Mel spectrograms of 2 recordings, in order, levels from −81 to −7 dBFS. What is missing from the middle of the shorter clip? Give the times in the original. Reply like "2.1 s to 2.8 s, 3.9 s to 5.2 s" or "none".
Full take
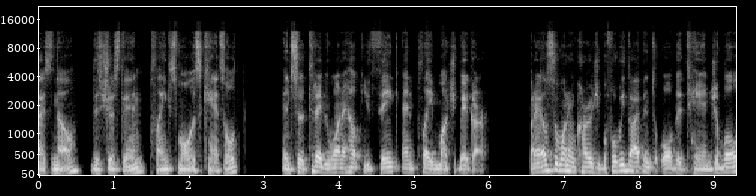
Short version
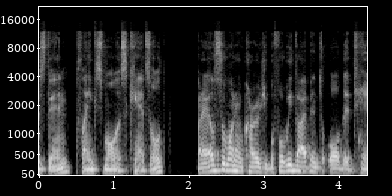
3.0 s to 6.5 s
